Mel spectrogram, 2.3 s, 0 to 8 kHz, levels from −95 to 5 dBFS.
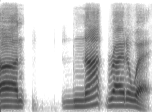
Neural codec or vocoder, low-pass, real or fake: codec, 16 kHz, 1 kbps, X-Codec, WavLM features, trained on Multilingual LibriSpeech; 7.2 kHz; fake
